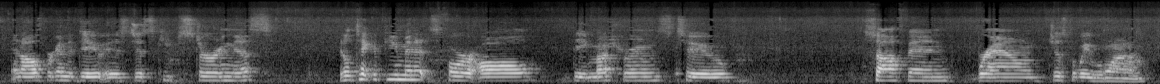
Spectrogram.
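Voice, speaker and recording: The speech goes at a very slow pace against noticeable background noise. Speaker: cooking channel host. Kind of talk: cooking tutorial. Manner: loud.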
